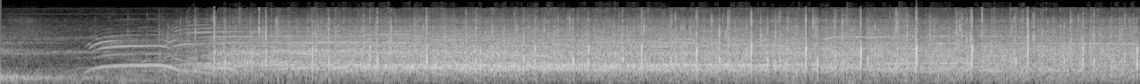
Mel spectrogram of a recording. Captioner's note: audience cheers and applauds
